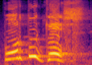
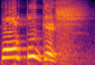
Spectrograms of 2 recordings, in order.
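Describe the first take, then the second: First: The final stressed vowel sounds closed. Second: The final stressed vowel sounds closed.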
